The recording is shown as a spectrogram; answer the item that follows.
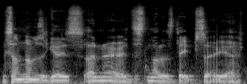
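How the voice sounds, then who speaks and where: A man with a deep voice giving casual, rambling commentary while playing a strategy game. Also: quick pace. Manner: rambling, relaxed, many fillers. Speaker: gaming streamer. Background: faint game music.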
